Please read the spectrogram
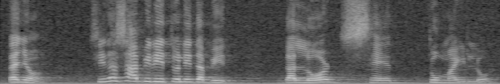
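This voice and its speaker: A man preaching in a Filipino accent, forceful and indignant, firing rhetorical questions at his congregation. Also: sits high, very animated, unhurried. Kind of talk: Taglish sermon with Bible readings.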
